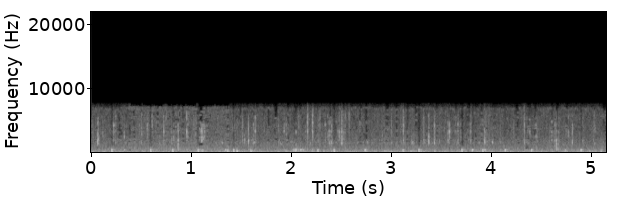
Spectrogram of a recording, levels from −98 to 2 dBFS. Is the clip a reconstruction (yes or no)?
no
